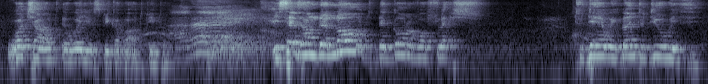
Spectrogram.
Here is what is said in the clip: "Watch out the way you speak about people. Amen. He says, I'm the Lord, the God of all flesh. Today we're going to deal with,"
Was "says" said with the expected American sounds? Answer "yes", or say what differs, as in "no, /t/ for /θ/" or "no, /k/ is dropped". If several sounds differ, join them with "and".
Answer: yes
